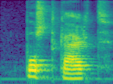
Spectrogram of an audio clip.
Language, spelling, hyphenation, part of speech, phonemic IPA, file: Dutch, postkaart, post‧kaart, noun, /ˈpɔst.kaːrt/, Nl-postkaart.ogg
- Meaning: postcard, especially one with a picture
